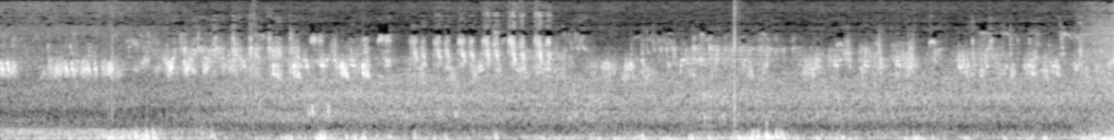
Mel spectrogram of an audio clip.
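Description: Small birds chirping in quick short bursts, over uneven gusts of wind on the microphone.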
